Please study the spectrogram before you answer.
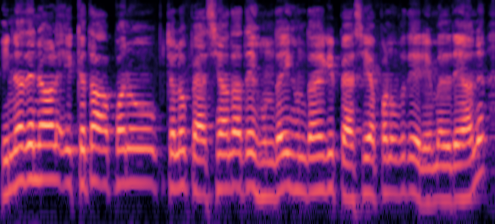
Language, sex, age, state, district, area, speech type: Punjabi, male, 18-30, Punjab, Patiala, rural, spontaneous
